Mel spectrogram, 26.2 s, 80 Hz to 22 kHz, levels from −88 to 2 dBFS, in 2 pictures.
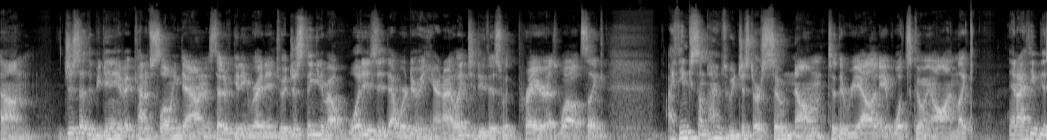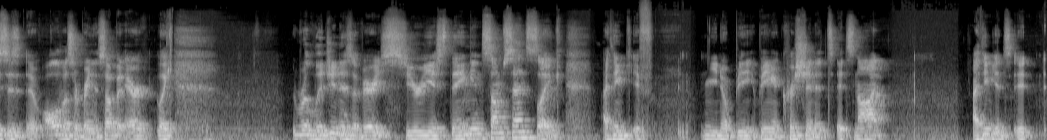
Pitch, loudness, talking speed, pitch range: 105 Hz, -18 LUFS, 220 wpm, 95-115 Hz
